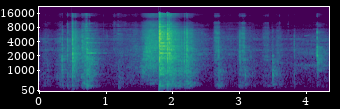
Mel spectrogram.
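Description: Metal speed square clattering and scraping against an aluminum composite panel as it is moved into place, with one sharp clack about two seconds in.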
